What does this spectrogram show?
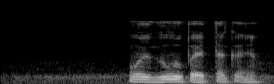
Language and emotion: Russian, neutral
